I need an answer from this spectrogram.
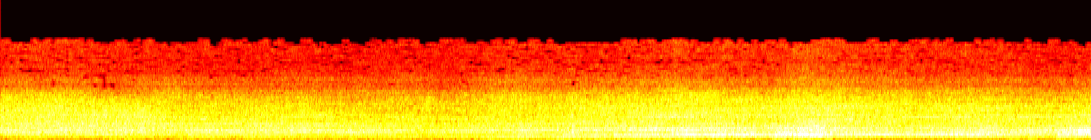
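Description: Classic two-door Range Rover's engine revving hard as it drives through deep snow, getting louder and rising in pitch about three to four seconds in.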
